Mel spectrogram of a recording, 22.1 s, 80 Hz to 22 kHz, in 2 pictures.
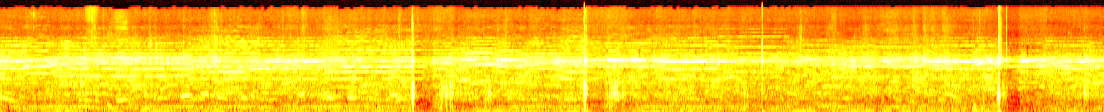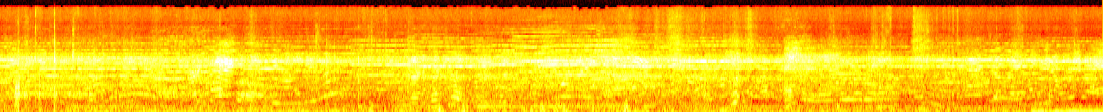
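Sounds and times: bagpipes playing: 0:00.0 - 0:22.0
people talking: 0:00.0 - 0:22.0.

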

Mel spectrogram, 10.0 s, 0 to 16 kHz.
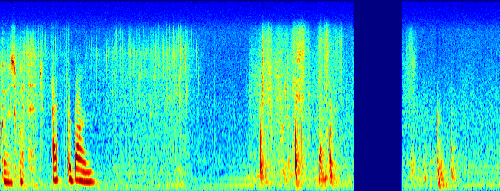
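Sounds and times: faint crackle: 0:00.0 - 0:05.1
soft steady hiss: 0:00.0 - 0:05.9, 0:08.1 - 0:10.0.

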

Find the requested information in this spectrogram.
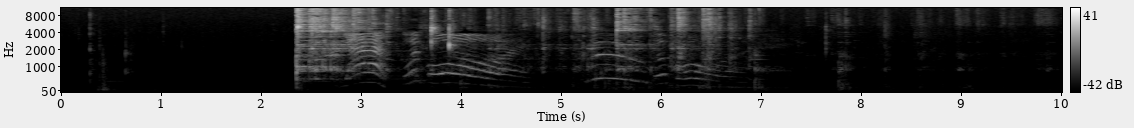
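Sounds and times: metal dog bowls clinking: 0:02.4 - 0:09.2.

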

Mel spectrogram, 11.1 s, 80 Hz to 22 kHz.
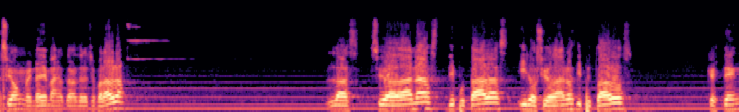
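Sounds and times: electrical mains hum: 0:00.0 - 0:11.0
desk tap bell ringing: 0:01.9 - 0:03.2.

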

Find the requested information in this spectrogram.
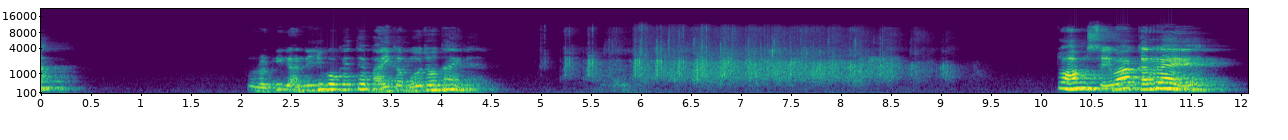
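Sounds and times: audience applauding: 0:05.0 - 0:09.5.

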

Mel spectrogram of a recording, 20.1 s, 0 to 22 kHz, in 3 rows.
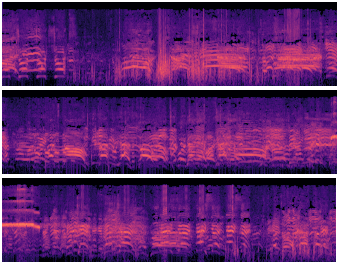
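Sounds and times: people shouting: 0:00.0 - 0:01.4, 0:02.4 - 0:20.0
referee's whistle blast: 0:13.2 - 0:14.3.

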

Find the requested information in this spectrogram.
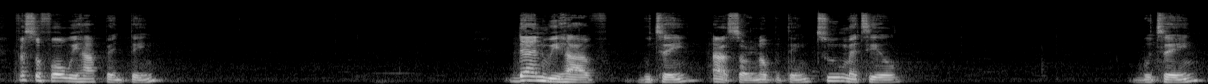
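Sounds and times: stylus ticking on tablet: 0:02.3 - 0:04.3.

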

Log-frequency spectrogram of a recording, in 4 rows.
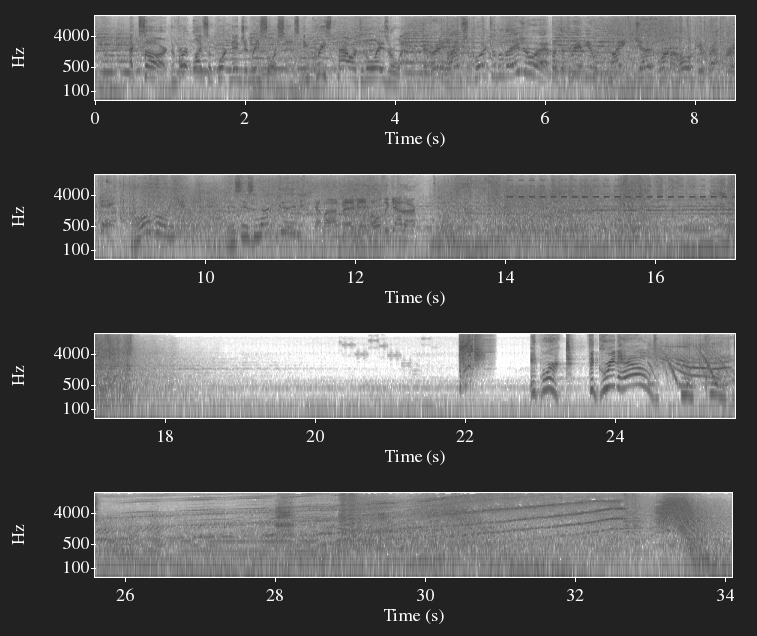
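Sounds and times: rapid electronic alarm beeping: 0:13.8 - 0:17.4, 0:24.5 - 0:33.1
rising energy weapon whine: 0:24.6 - 0:34.0.

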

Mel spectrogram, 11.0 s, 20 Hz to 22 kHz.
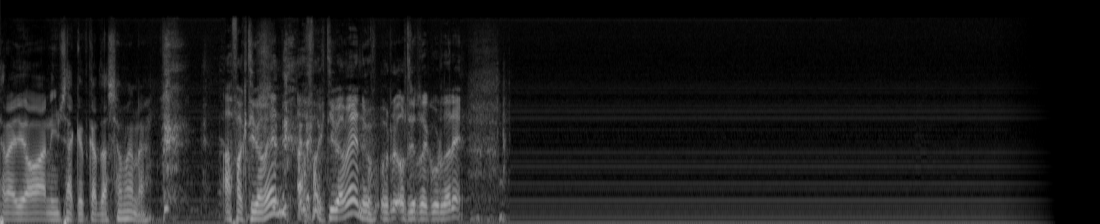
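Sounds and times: electrical mains hum: 0:00.0 - 0:10.5.

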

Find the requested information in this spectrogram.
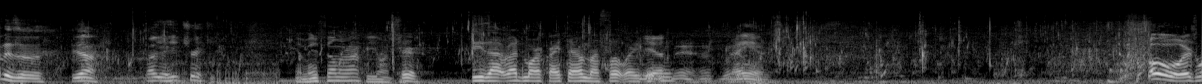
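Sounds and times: creek water trickling: 0:00.0 - 0:12.0
small sharp splashes: 0:07.6 - 0:11.8.

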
